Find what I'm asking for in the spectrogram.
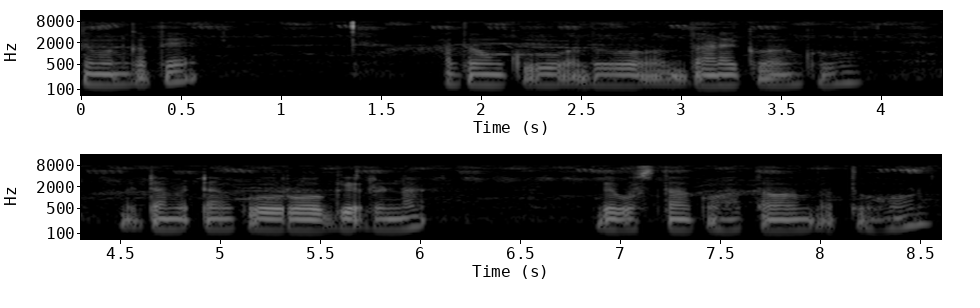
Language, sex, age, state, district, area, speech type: Santali, male, 18-30, West Bengal, Bankura, rural, spontaneous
